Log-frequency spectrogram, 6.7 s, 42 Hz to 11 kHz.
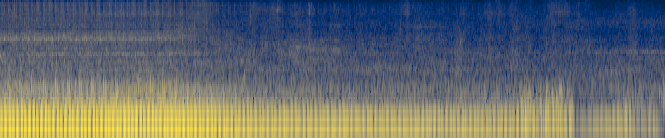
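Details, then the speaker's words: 2004 Buick LeSabre, first start in about 3 years after a fuel pump install, no air filter and air box unhooked so it sucks air: deep, even beat holding steady, sounding a little weird but running without knocks or misses. "Running. Sounds a little weird. There's no air filter in there and the air box is not hooked up, so it's sucking some air, but she's running, boys."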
